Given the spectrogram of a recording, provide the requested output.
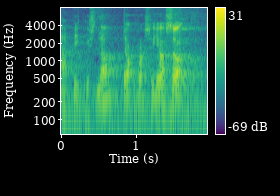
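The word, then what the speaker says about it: Abikusno Tjokrosujoso: Bacanya Abi Kusno Cokrosuyoso.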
